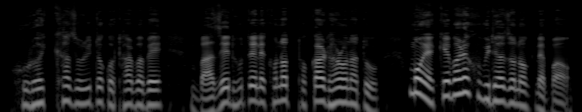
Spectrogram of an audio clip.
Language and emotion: Assamese, fearful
